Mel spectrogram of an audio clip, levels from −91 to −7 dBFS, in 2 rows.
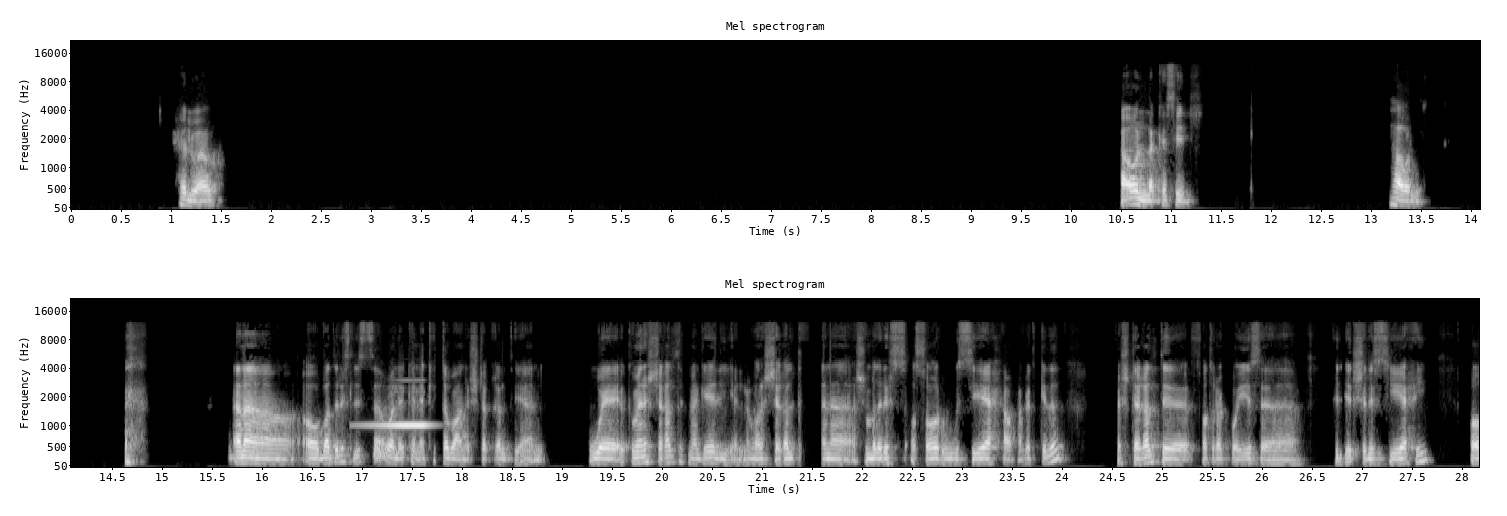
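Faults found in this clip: Loudspeaker feedback squeal, 16.87–17.84 s: 1 kHz tone swells over half a second, ending above speech; mic–speaker loop gain exceeds one. Spectrogram: lone bright horizontal line.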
